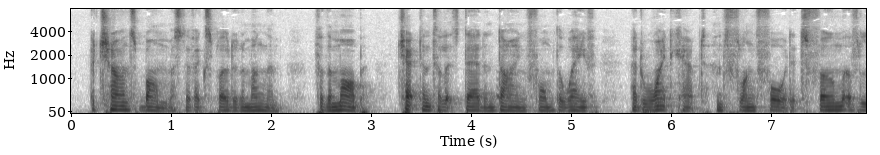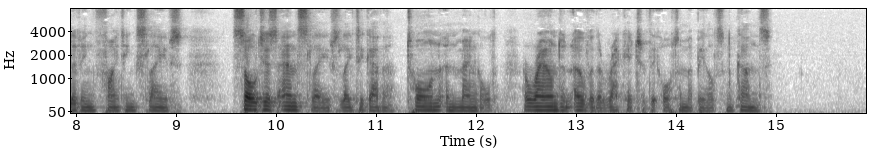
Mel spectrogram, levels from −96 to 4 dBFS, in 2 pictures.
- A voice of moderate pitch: No, very low, 90 Hz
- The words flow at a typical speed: Yes, average, 190 wpm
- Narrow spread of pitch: Yes, narrow, 2.2 semitones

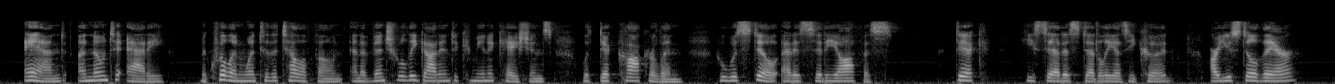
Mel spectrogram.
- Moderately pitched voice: Yes, medium, 155 Hz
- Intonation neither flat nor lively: Yes, average, 3.6 semitones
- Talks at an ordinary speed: Yes, average, 160 wpm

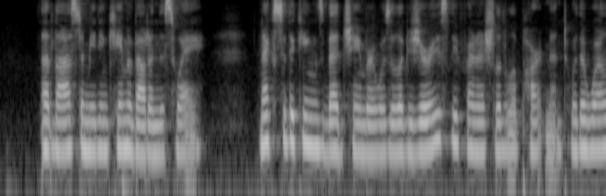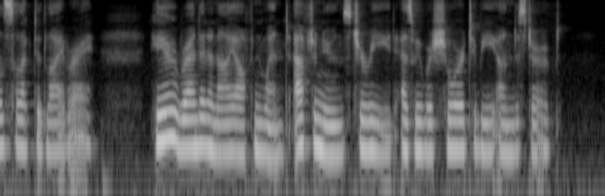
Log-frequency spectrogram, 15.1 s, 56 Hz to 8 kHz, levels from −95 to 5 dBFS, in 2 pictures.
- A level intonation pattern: Yes, narrow, 1.9 semitones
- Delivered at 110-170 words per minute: Yes, average, 165 wpm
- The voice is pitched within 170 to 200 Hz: Yes, medium, 185 Hz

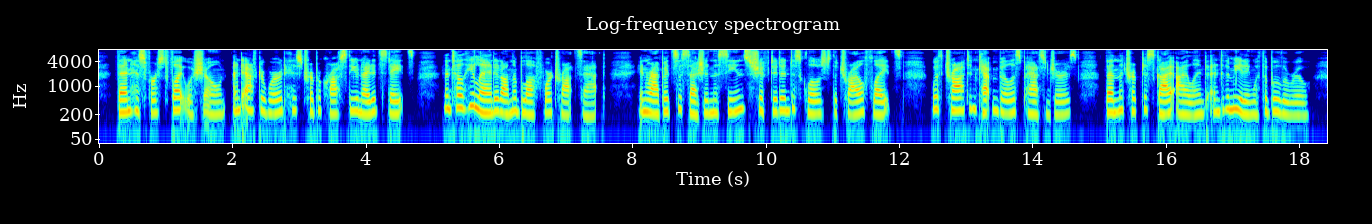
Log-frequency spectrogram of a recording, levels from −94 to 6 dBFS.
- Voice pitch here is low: No, high, 230 Hz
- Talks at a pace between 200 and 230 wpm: No, average, 175 wpm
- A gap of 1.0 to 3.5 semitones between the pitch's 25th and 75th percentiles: Yes, average, 3.1 semitones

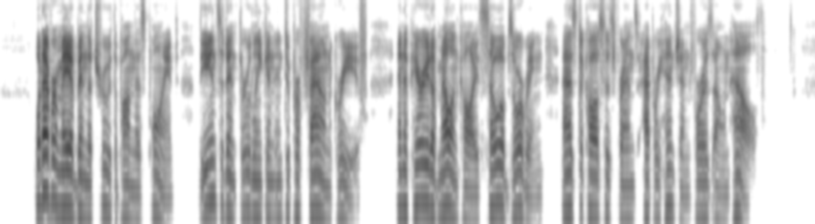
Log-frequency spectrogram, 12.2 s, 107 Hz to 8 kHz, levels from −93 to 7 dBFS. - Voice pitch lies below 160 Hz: Yes, medium, 140 Hz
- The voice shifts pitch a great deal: No, average, 3.8 semitones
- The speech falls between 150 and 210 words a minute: Yes, average, 160 wpm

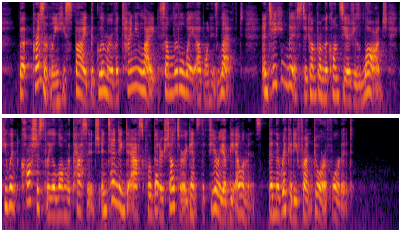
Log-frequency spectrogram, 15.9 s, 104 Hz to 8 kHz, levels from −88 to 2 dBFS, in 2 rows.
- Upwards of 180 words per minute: Yes, average, 190 wpm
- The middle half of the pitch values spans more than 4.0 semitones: Yes, average, 5.2 semitones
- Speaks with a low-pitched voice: No, very high, 275 Hz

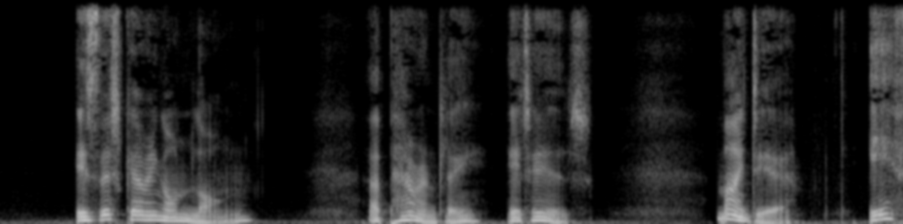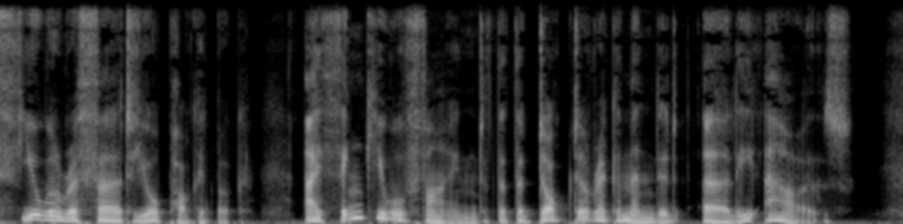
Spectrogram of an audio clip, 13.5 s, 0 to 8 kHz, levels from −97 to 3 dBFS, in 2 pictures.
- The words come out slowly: Yes, slow, 130 wpm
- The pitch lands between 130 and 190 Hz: No, low, 115 Hz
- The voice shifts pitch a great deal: Yes, wide, 7.8 semitones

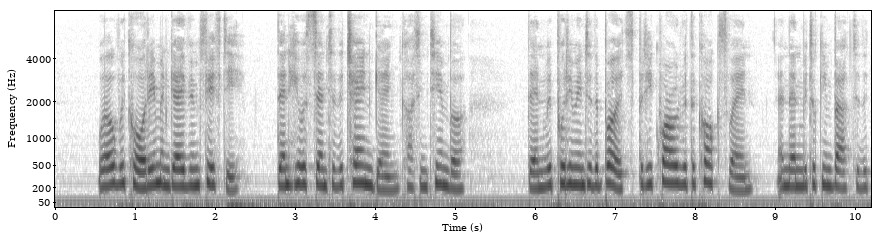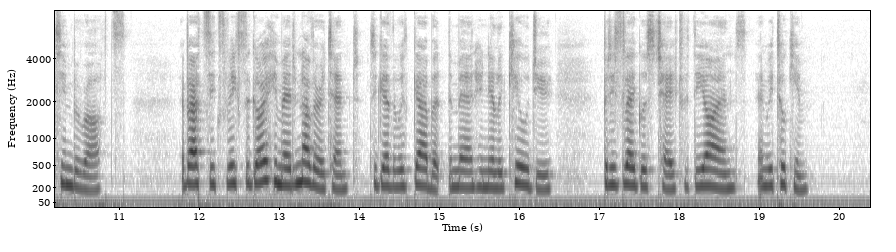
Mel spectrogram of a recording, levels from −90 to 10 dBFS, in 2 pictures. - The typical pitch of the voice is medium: No, high, 220 Hz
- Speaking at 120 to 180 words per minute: No, fast, 205 wpm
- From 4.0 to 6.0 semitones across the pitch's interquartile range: No, average, 3.1 semitones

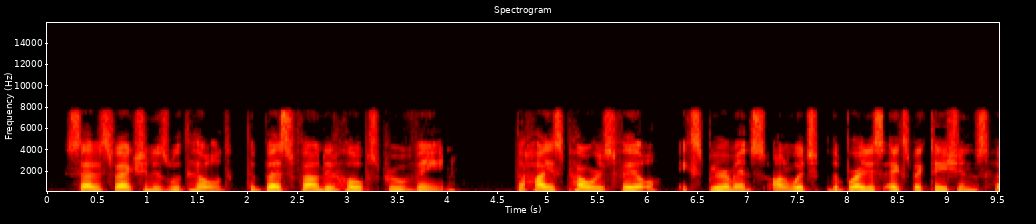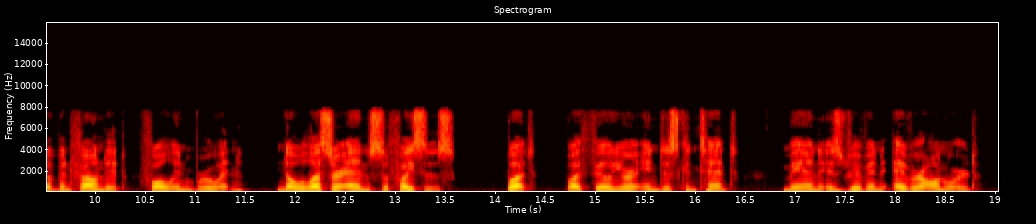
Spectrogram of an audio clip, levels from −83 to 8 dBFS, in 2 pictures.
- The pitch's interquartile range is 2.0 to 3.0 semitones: Yes, narrow, 2.5 semitones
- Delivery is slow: Yes, slow, 130 wpm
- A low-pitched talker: Yes, low, 120 Hz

